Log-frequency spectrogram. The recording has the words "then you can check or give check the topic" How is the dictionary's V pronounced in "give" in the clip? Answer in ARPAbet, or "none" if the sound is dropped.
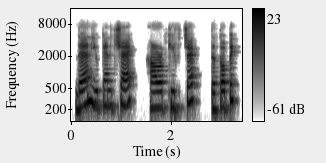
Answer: F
